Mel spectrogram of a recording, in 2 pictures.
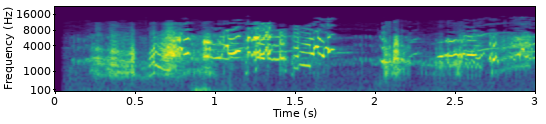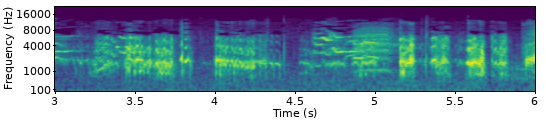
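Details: Rainbow lorikeets perched on a wall, a dense chorus of harsh screeching squawks and shrill chattering, overlapping bursts with brief gaps.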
